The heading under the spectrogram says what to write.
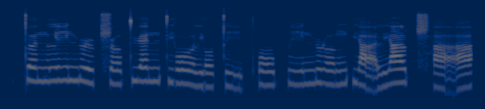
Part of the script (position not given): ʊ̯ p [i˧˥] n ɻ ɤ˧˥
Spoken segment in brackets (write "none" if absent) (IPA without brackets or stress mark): i˧˥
